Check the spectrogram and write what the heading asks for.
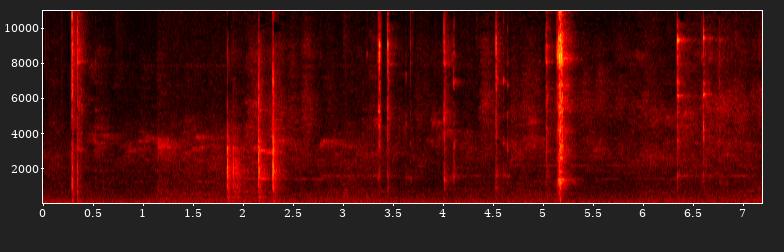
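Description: Small glass bowls clinking and knocking against a stone mortar and the worktop as dry ingredients are tipped in: about ten separate sharp clinks, the loudest about five seconds in.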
